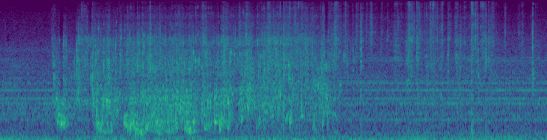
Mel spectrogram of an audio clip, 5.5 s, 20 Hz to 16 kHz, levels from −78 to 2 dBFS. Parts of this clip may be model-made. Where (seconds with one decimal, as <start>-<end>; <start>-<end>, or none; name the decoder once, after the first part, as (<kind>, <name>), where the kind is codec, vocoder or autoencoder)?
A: none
